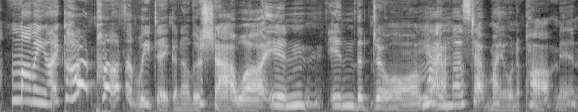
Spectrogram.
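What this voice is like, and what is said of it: Spoiled bratty child voice. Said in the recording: “my best Veruca imitation”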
